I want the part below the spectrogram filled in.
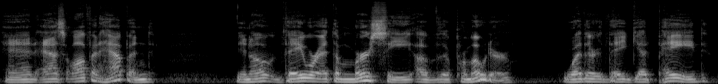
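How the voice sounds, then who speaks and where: A man, an author being interviewed, talking through history in a relaxed, unhurried way with frequent fillers and restarts. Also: medium pitch. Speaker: author guest.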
